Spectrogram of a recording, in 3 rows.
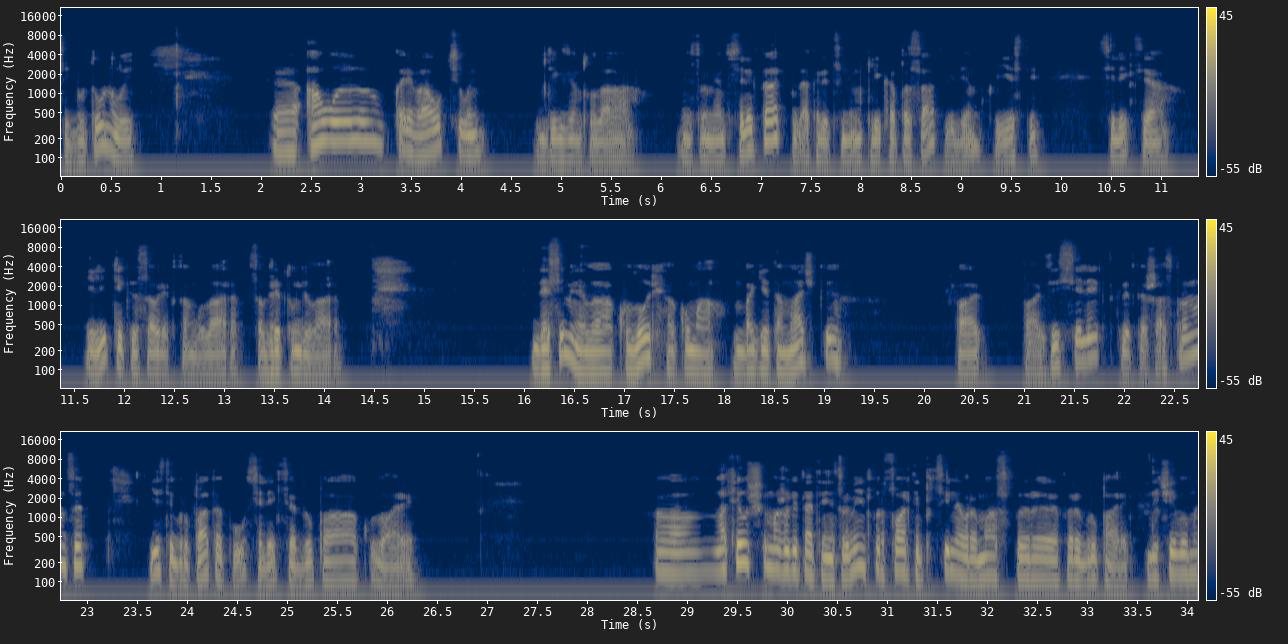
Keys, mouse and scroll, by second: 6.3 click, 16.8 click.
